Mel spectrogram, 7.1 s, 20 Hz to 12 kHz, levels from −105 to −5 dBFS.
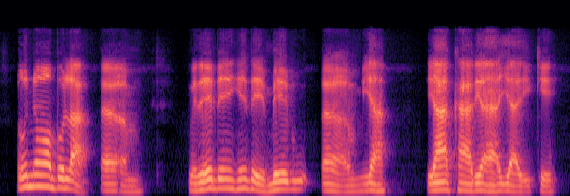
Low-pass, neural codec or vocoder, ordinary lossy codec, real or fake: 7.2 kHz; codec, 16 kHz, 0.8 kbps, ZipCodec; none; fake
